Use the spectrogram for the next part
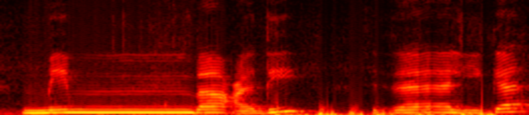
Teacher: نون ساکن کے بعد حرف با ہے تو نون ساکن میم میں بدل جائے گا. میم پڑھا جائے گا, نون نہیں پڑھا جائے گا, لیکن غنہ ضرور ہوگا.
